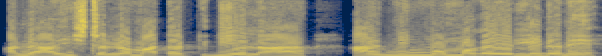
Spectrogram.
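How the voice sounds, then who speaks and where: A stern family man in a cartoon story lectures and scolds bluntly. His male voice sits fairly high. A man plays him. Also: steady tone, quick pace, close to an everyday voice. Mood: angry. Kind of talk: cartoon voice acting.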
